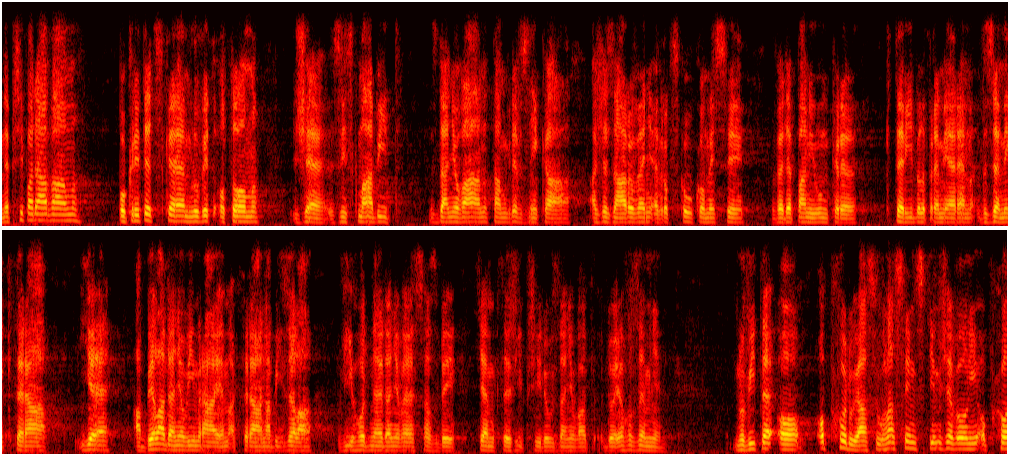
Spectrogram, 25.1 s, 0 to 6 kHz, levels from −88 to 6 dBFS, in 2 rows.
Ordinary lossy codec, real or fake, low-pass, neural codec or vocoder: Opus, 32 kbps; fake; 5.4 kHz; vocoder, 44.1 kHz, 128 mel bands, Pupu-Vocoder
